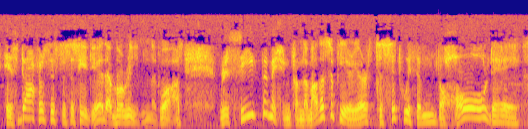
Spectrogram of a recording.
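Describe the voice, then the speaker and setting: An actor playing a wily old Irish storyteller in a radio drama, with a coaxing, rambling, theatrical brogue. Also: male voice, medium pitch, huge pitch swings, moderate pace, darkish tone. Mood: dramatic narrating. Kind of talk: 1970s radio drama acting. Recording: dull, lightly noisy vintage radio recording.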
